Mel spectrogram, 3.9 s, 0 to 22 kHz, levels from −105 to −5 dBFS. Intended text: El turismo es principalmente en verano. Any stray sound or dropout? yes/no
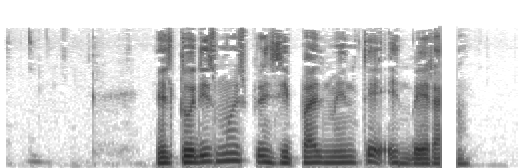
yes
